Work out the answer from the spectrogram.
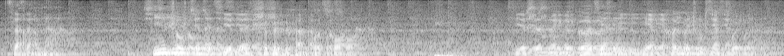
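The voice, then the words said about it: Eerie voice neither male nor female. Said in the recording (Chinese): “非男非女的声音说道”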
